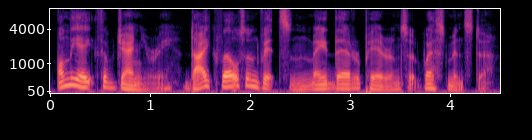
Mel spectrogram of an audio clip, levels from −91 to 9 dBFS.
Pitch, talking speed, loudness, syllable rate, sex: 120 Hz, 175 wpm, -20 LUFS, 5.3 syllables/s, male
